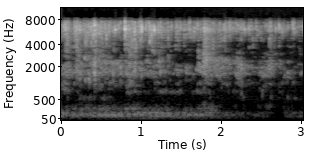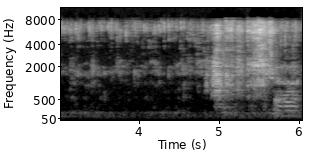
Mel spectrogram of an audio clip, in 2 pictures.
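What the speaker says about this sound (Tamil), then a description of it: "கொஞ்சமாக இந்த கரைச்சி வச்ச புளி தண்ணி சேர்த்துக்கலாம்" Strained tamarind water poured into a pan of simmering brinjal gravy, a soft continuous gush of liquid that grows louder and splashier toward the end.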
